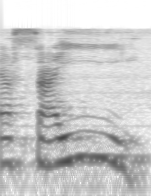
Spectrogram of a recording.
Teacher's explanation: somente o I vai ser acentuado e vai ser a sílaba forte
